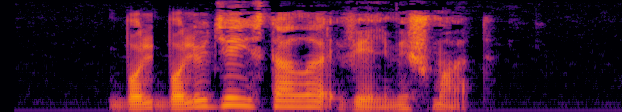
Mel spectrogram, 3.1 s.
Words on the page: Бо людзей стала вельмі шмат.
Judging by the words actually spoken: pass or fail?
fail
